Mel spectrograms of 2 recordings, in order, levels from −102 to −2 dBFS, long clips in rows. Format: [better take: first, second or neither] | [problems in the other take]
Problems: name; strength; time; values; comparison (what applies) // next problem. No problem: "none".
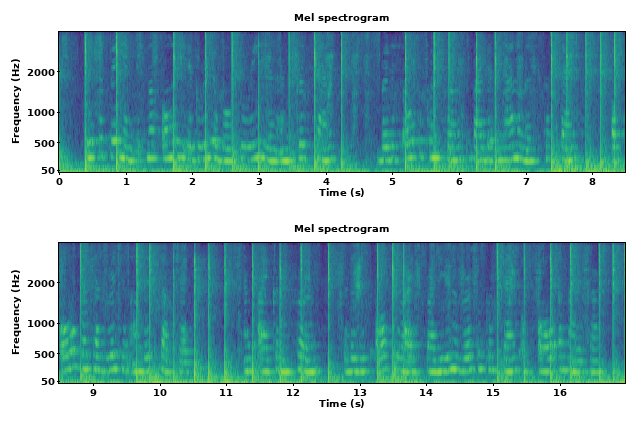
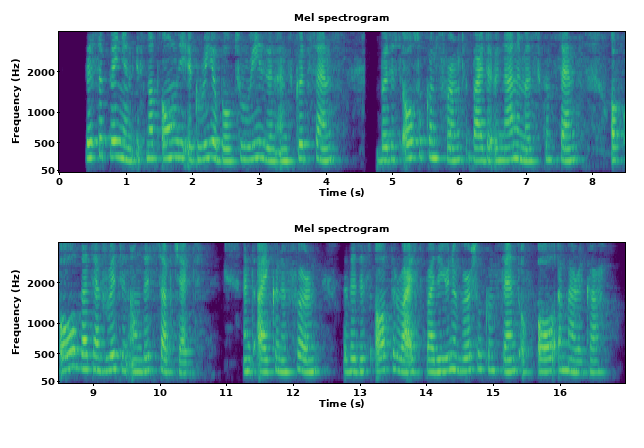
second | background sound (Writing); 2 dB above the speech // room echo; dies away in 0.3 s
